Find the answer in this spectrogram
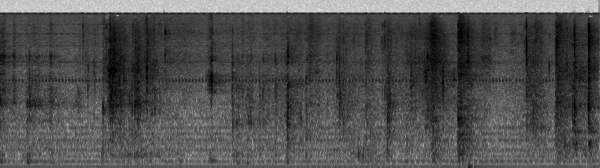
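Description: Faint scattered rustles, taps and small clicks of hands wetting a cotton swab with cleaning fluid, with a soft thump about four and a half seconds in, over a steady low hum.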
